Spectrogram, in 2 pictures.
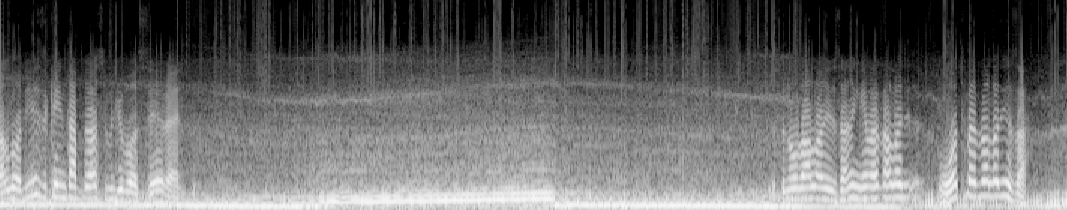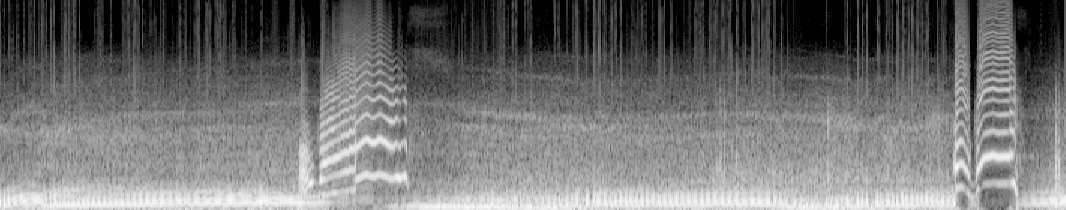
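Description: A motorcycle engine drones close by, revving up and down as it rides through traffic.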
